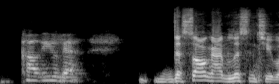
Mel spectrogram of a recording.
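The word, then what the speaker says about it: Kali Yuga: sin stuff especially I don't know how to pronounce the um the title of the record is it kuga yeah that's right kuga the song I've listened to uh obviously is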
